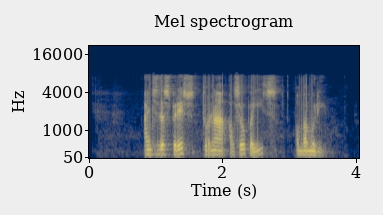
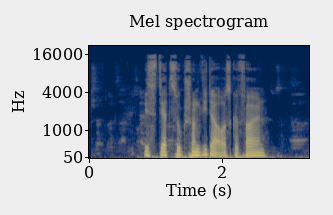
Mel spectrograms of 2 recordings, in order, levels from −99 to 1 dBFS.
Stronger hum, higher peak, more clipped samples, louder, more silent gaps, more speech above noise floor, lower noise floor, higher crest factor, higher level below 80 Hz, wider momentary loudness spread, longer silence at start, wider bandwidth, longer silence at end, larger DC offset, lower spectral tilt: neither; first, -2 dBFS vs -8 dBFS; neither; first, -20 LUFS vs -26 LUFS; neither; first, 45 dB vs 37 dB; first, -65 dBFS vs -61 dBFS; about the same, 20 dB vs 20 dB; second, -48 dBFS vs -36 dBFS; about the same, 9 LU vs 7 LU; about the same, 0.8 s vs 0.75 s; second, 8 kHz vs 16 kHz; first, 0.55 s vs 0.1 s; neither; second, -4.5 dB/octave vs -6.5 dB/octave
